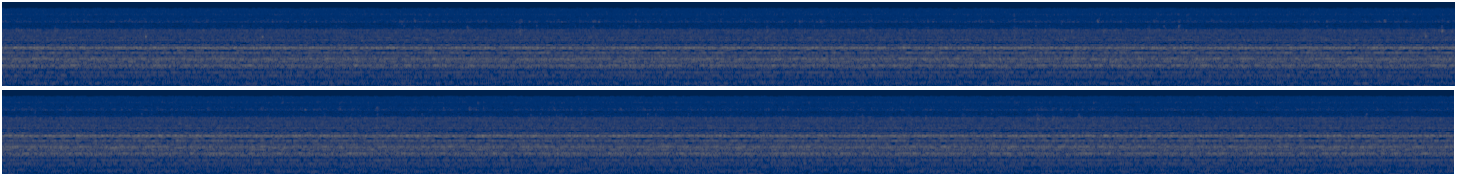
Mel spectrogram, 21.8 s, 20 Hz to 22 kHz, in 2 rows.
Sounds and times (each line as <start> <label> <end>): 0.0 water 21.7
